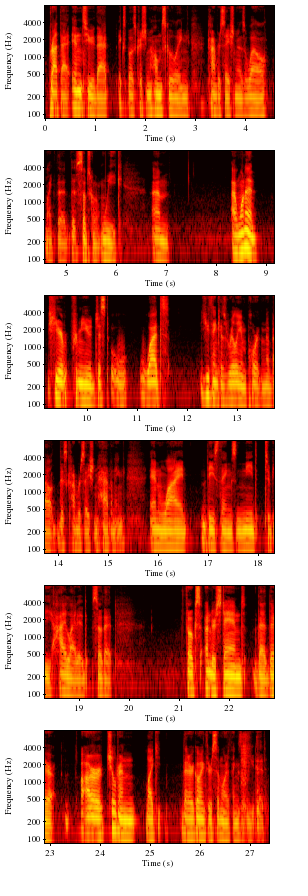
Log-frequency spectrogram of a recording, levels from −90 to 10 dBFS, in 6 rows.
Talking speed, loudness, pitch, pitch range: 130 wpm, -28 LUFS, 110 Hz, 100-120 Hz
